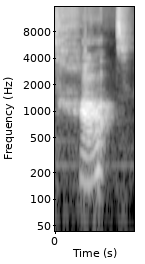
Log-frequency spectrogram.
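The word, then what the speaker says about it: haute: and that email is hot lady 82 now i'm pronouncing it hot but it's not hot lady like fast lady is hot and um that means classy and dignified in french so hot lady 82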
